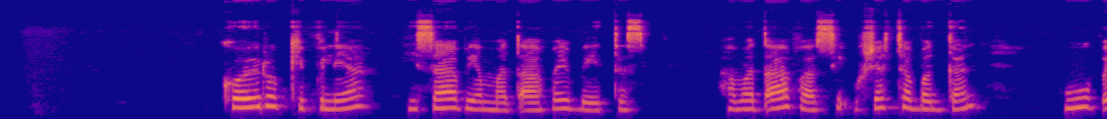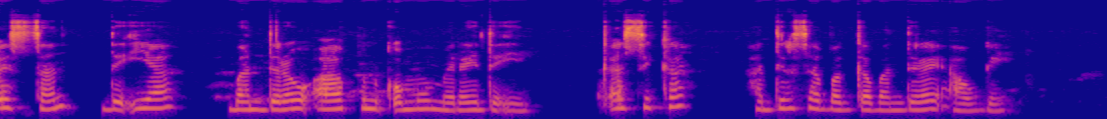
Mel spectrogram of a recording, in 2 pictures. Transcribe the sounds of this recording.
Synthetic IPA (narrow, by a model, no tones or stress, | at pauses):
kʰɔjɾɔkɪfɪlɪjɐ | hɪsaːbɪjɐmɐt̪ʼaːfɐjbe̞ːt̪ːɐs | hɐmɐt̪ʼaːfaːsɪʔʊʃɐt͡ʃːɐbɐɡːan | huːpʼɛsːɐn | d̪ɛʔɪjaː | bɐnd̪ɪɾɐwʔaːpːʊnkʼɔmːuːmɛɾɐjd̪ɛʔiː | kʼɐsːɪkːɐ | hɐd̪ɪɾsɐbɐɡːɐbɐnd̪ɪɾɐjɐʊɡeː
